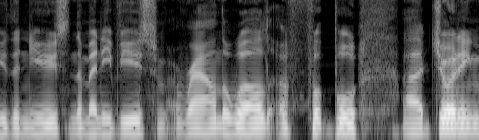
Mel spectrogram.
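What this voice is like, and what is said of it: Usual voice. Nothing is said of it.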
